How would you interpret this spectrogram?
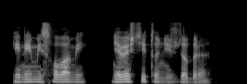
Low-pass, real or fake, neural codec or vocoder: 7.2 kHz; real; none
